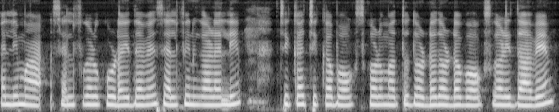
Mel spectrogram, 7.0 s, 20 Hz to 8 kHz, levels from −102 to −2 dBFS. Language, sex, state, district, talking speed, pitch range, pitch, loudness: Kannada, female, Karnataka, Bidar, 155 wpm, 215-230 Hz, 220 Hz, -14 LUFS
